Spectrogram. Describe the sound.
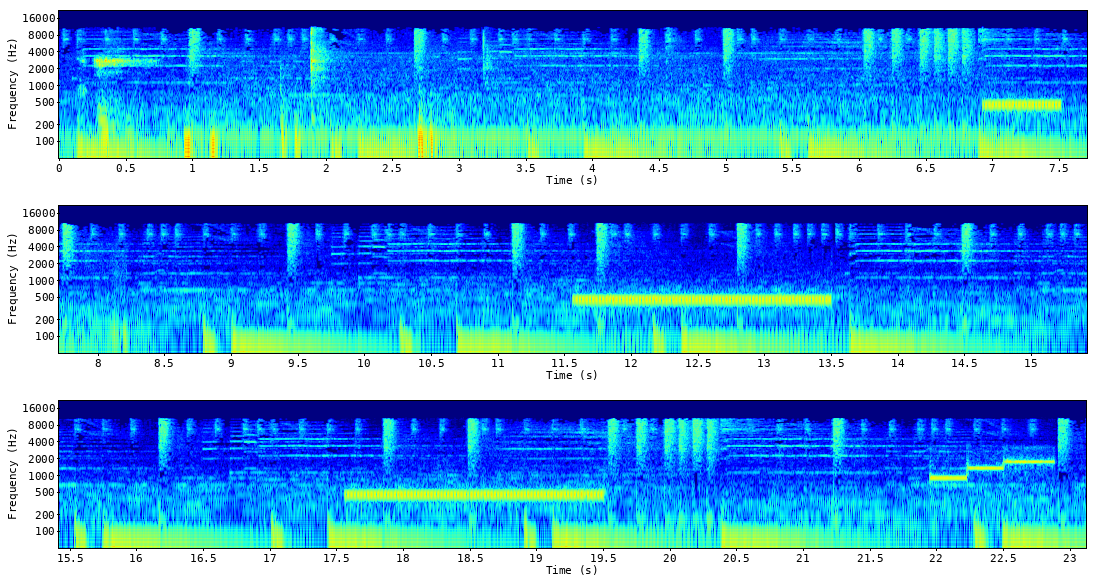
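A ringback tone from a phone call placed to a business, repeating a few times in long steady buzzes under continuous conversation.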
